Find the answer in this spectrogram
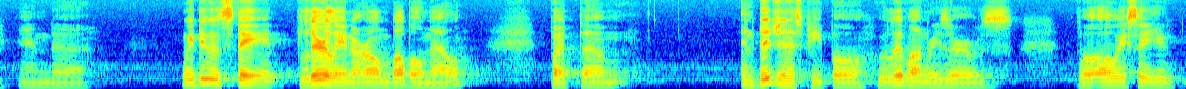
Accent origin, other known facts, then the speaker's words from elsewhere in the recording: British Columbia, Canada; And so saying that … from Kwantlen First Nation brings a lot of power and status just by saying that.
